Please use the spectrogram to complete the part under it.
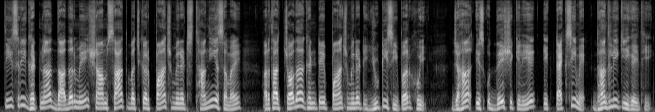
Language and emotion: Hindi, neutral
